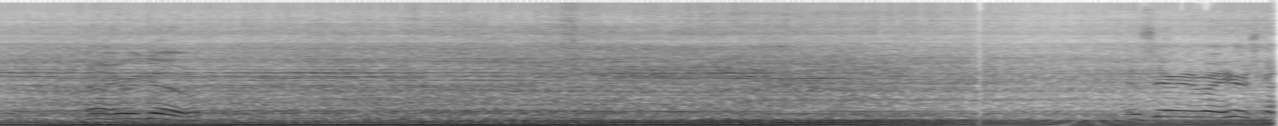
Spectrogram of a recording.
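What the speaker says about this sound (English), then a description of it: "I'm not for sure if this little mower is gonna pull this or not." A small lawn mower engine drones loud and close, labouring steadily while pulling a load through thick farm soil, with a brief dip near the end; a person speaks faintly in the background.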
